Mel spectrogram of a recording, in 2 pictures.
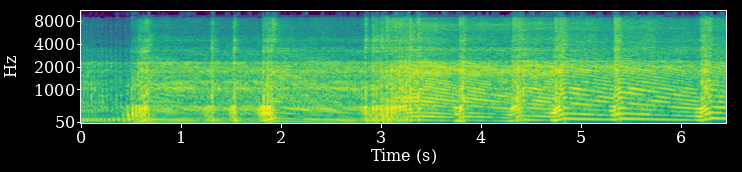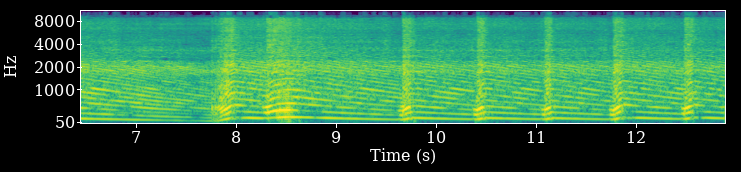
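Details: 2006 Honda CR125R two-stroke after a full ground-up rebuild with a new OEM top end: repeated crisp blips climbing fast and dropping back to a clean idle, revving freely; normal idle and revving.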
